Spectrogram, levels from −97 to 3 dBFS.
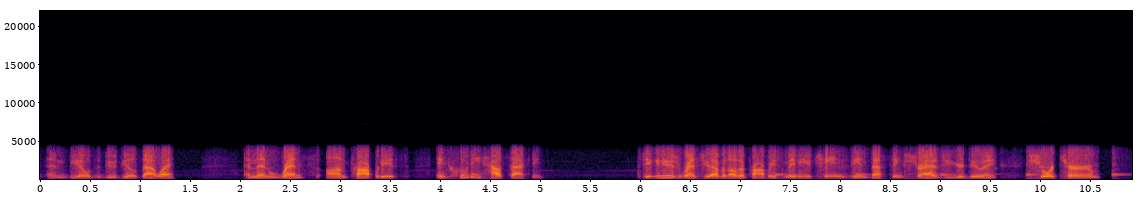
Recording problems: phone-call audio; poor line; nothing above 4 kHz
traffic noise; noticeable; throughout; 20 dB below the speech

